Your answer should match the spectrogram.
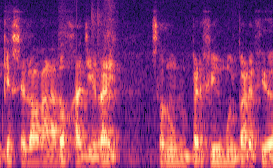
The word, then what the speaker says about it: Haji Wright: Bueno, y vamos con el último, que este no sé si es Ahi Wright. Haji Wright, sí. Bueno, aquí lo pronunciamos Haji Wright, es como le pronuncian en Estados Unidos.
